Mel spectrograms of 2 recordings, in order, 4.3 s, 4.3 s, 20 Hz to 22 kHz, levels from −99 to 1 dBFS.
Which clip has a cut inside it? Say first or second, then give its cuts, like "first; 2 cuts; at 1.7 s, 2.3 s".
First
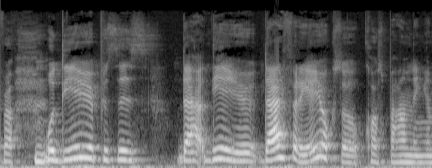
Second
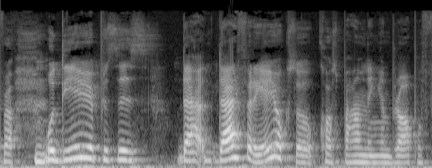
second; 1 cut; at 2.1 s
